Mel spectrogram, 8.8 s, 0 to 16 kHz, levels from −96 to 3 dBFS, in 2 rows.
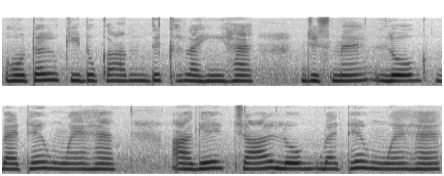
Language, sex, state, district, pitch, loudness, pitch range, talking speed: Hindi, male, Madhya Pradesh, Dhar, 245 Hz, -16 LUFS, 240-255 Hz, 115 wpm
